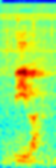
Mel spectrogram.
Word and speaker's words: viva: So something like in English you might say viva, right? Viva with the labiodental. But in Spanish it's typically going to be viva. So it's a bit different.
